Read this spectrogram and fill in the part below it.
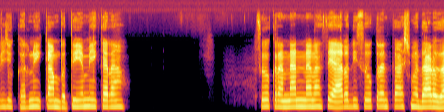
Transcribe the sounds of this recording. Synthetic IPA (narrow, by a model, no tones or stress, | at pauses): id͡ʒoːkəɾnuiːkaːmbət̪ujãmẽːkəɾãː | soːkɾananːanãseaːɾoːd̪isoːkɾankaːʃmãd̪aːɽoda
